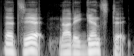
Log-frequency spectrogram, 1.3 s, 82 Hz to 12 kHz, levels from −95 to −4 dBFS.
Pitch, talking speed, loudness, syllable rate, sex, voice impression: 115 Hz, 180 wpm, -18 LUFS, 5.1 syllables/s, male, very masculine, very adult-like, very middle-aged, very thick, tensed, powerful, slightly dark, hard, clear, very fluent, cool, very intellectual, sincere, calm, very mature, friendly, very reassuring, unique, slightly elegant, very wild, slightly sweet, slightly lively, kind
